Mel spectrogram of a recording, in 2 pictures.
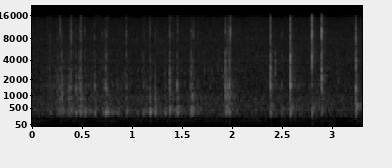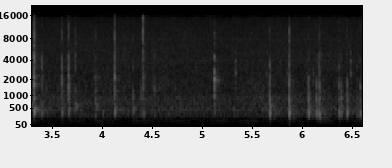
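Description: Fingers and nails strum across the plastic pins of a plastic paddle hairbrush with bristles. The result is a quiet, uneven run of short, dry plastic clicks and ticks with a bright crackle. Each click dies away almost instantly and has no low end.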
